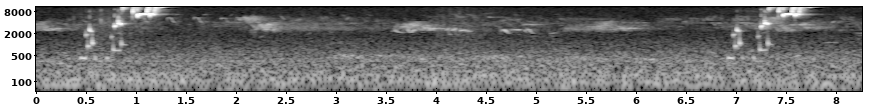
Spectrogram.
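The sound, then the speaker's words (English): Two songs of a male brown-headed cowbird, each a short burst of low gurgling notes rising into a thin, very high whistle, separated by a long gap with faint softer bird calls in between. “The song of the male is a thin, high-pitched whistle preceded by soft, gurgling notes.”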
